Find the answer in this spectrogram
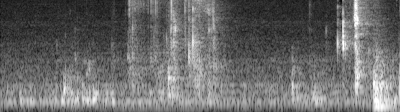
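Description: A person gulping water to wash down vitamin pills: a few soft swallows, with a louder one near the end.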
